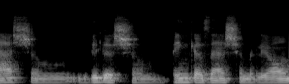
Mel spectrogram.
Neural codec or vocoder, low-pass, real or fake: none; 10.8 kHz; real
